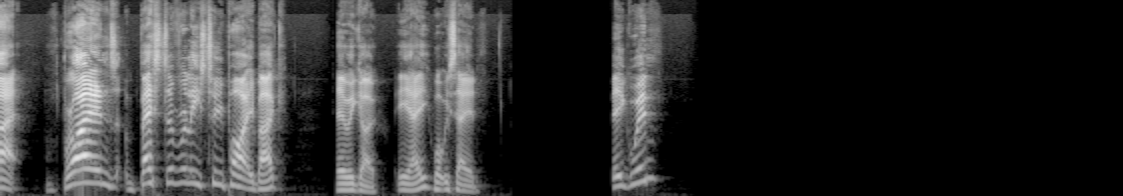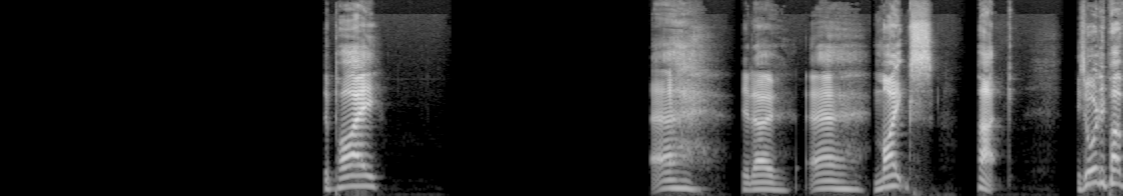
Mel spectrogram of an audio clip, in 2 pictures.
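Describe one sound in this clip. A young man talks with excitement close to a microphone.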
